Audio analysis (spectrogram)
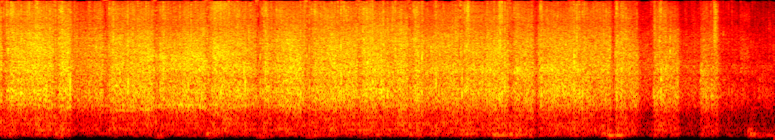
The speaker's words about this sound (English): Folks, our persistence paid off. Please, a round of applause for all of us.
